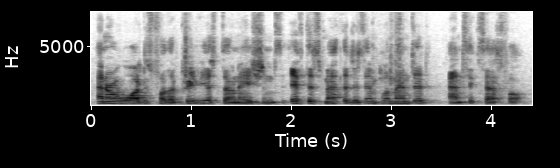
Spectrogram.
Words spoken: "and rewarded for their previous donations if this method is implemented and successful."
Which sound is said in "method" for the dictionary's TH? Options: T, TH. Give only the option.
TH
